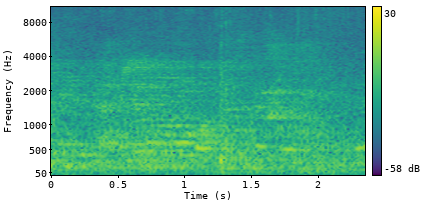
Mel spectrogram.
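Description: People's voices talking, with a single knock a little after a second in.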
